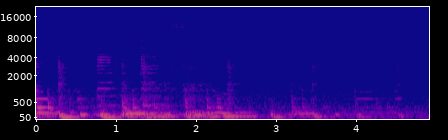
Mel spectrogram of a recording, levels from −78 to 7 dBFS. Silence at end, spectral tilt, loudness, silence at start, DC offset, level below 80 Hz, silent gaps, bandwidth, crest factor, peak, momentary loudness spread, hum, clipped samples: 0 s; -7.5 dB/octave; -46 LUFS; 0 s; under 0.1%; -50 dBFS; none; 16 kHz; 14 dB; -30 dBFS; 17 LU; none; under 0.1%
